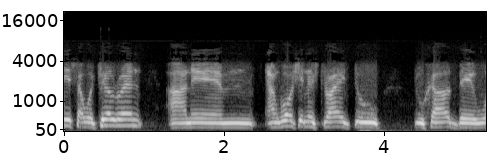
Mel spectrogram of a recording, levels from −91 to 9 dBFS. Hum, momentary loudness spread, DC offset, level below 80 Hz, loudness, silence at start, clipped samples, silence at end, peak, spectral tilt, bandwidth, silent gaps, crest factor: none; 6 LU; under 0.1%; -62 dBFS; -15 LUFS; 0 s; under 0.1%; 0 s; -2 dBFS; -8 dB/octave; 4 kHz; none; 14 dB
